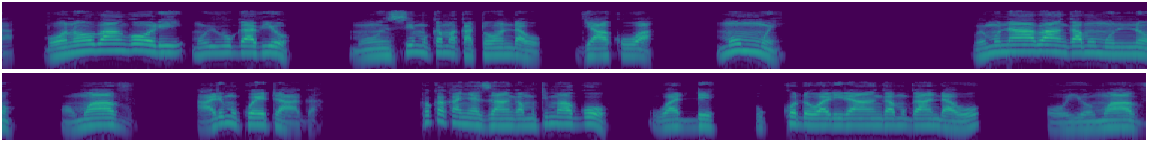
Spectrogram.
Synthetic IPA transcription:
βo̞no̞ːβaːŋɡo̞ːlimuβiβuɡaβjo̞ | muːnsimukamakato̞ːndawo̞̰ | ɟaːkuwa | mumːwe̞̰ | we̞munaːβaːŋɡamumunːo̞ː | mwaːvu | a̰limukwe̞ːta̰ːɡa̰ | to̞kakaɲazaːŋɡamutimaɡwo̞ | wadːe̞ | oku̥ko̞do̞waliɾaːŋɡamuɡaːndawo̞̰ː | jo̞ːmwaːvu

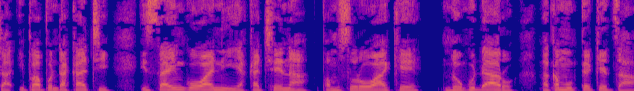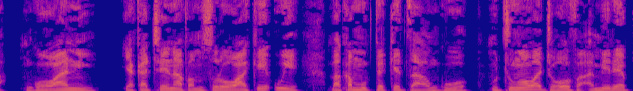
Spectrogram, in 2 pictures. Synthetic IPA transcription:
ipapo̞ndakaːtiisaiŋɡo̞wanijakat͡ʃe̞napamuso̞ɾo̞wake̞ | ndo̞k̬uɗaɾo̞ | ʋakamupe̞ke̞d͡za | ŋɡo̞wani | jakat͡ʃe̞napamuso̞ɾo̞wake̞ʔuje̞ʋakamupe̞ke̞d͡zaŋɡuːwo̞ | mutumwawad͡ʒe̞ɦo̞vʱaʔamiɾeːpo

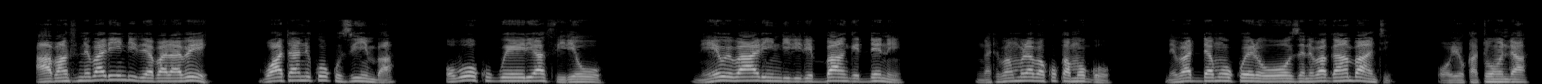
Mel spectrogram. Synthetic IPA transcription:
aβaːntune̞βaliːndiɾiɾaβalaβe̞ | βwaːtaːndiko̞ːkuziːmba | oβwo̞ːkuɡwe̞ːɾjafiɾe̞wo̞ | newe̞βaliːndiɾiɾe̞bːaːŋɡe̞dːe̞ne̞ | ŋɡateβamulaβako̞kamo̞ɡo̞̰ | ne̞βadːamo̞ːkwe̞ːɾo̞wo̞ːzane̞βaɡaːmbaːnti | o̰jo̞̰kato̞ːnda

